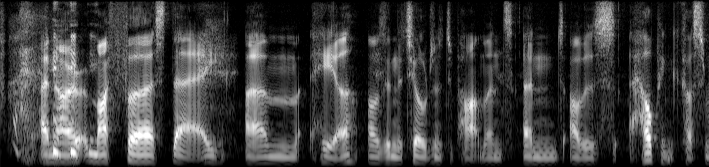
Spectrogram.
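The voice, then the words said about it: Birmingham English accent. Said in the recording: “I still get mocked for having a Birmingham accent.”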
